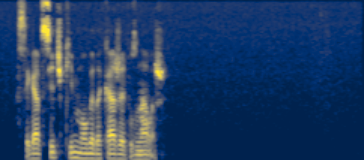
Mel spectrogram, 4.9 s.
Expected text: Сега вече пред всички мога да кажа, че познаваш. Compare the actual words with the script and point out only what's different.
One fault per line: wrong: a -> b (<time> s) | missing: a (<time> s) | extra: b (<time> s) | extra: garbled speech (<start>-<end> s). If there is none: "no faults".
missing: вече пред (0.6 s)
missing: че (1.7 s)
